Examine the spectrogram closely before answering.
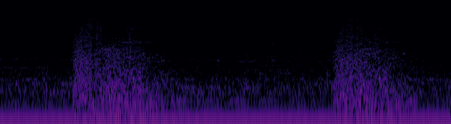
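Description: A rushing whoosh sweeps past twice.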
